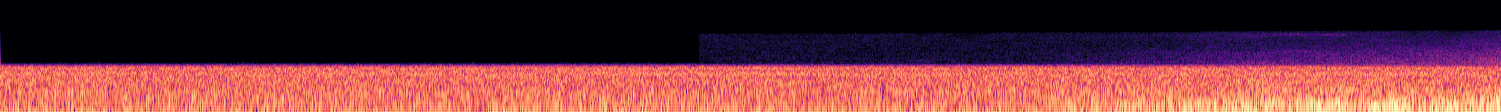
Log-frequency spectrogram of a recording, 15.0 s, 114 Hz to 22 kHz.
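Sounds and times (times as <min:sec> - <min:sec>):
synthetic hover engine rumble: 0:07.0 - 0:15.0.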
